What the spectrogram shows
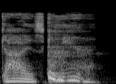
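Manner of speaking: gentle, mellow, easy, coaxing tone. Retelling someone in the back of the van calling the guys: imitating Zach talking softly. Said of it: "Talking real soft".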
